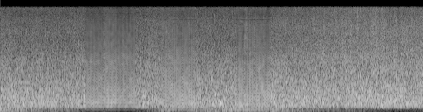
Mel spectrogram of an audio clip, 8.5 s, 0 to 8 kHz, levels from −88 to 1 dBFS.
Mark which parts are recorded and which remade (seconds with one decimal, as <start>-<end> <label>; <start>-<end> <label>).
0.0-1.7 recorded; 1.7-2.7 remade; 2.7-3.2 recorded; 3.2-3.9 remade; 3.9-4.7 recorded; 4.7-5.4 remade; 5.4-8.5 recorded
